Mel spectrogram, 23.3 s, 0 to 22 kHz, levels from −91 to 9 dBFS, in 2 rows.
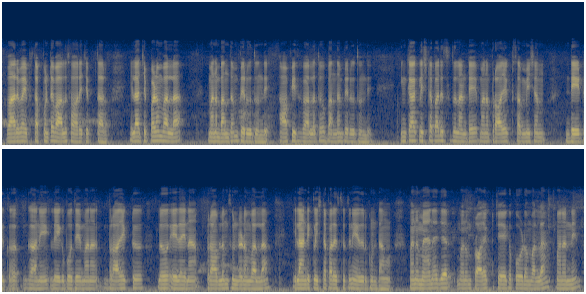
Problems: background sounds at intervals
